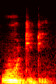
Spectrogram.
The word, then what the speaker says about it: woredidi: When we actually pronounce it, we don't actually pronounce the re part, we just say woredidi. But when written, it's written as woredidi.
